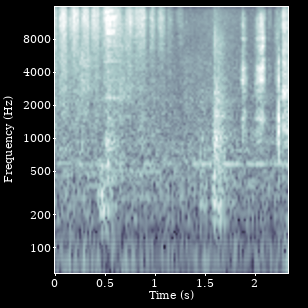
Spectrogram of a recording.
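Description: Faint rubbing and a couple of soft taps as an iced sugar cookie is moved and jiggled on a cloth-covered table to level the wet icing.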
